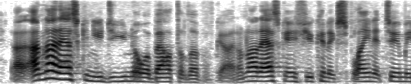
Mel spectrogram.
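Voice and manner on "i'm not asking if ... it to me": ordinary talk, nothing marked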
